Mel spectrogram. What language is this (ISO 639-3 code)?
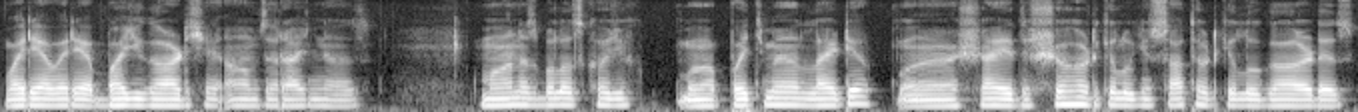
kas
